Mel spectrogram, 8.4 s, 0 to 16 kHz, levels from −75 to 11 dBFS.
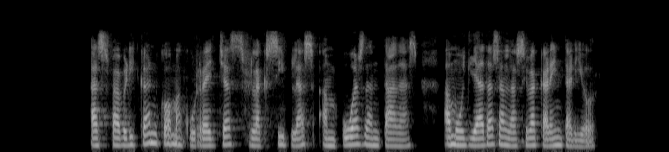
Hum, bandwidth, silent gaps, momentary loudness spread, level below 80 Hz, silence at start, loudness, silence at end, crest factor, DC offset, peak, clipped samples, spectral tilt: none; 7.6 kHz; 5.49-5.53 s; 7 LU; -64 dBFS; 1.15 s; -22 LUFS; 0.95 s; 18 dB; under 0.1%; -4 dBFS; under 0.1%; -4.5 dB/octave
